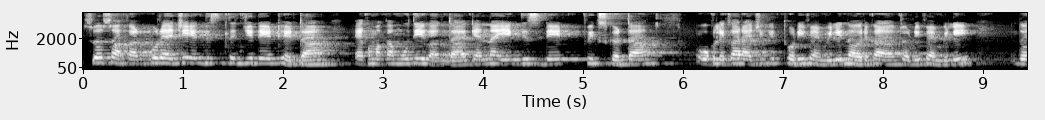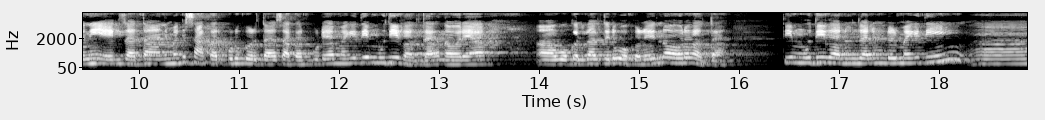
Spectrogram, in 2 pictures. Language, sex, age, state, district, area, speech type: Goan Konkani, female, 45-60, Goa, Murmgao, rural, spontaneous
